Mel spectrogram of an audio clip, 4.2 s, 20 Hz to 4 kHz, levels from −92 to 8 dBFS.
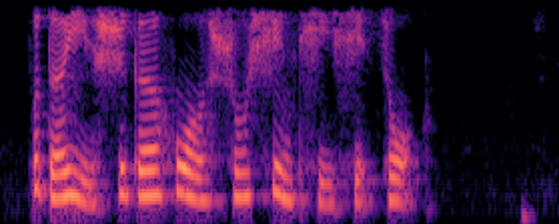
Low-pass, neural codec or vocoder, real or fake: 3.6 kHz; none; real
